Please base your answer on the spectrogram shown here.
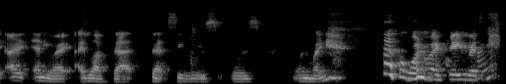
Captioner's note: laughs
